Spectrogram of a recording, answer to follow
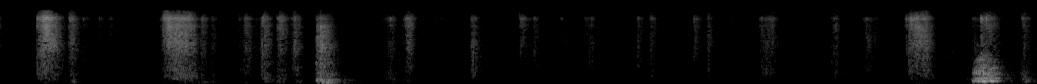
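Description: A string of short swishes and scuffs as a pair of Krabi Krabong practice sticks is swung through a form and bare feet move and pivot on the floor. There is a low thump about three seconds in and a heavier sound near the end.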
